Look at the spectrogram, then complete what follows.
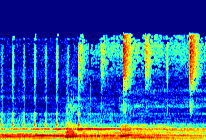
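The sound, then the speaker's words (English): A pack of wolves howl together in long, overlapping, wavering tones that rise and bend, loud, with no talking, forming a steady chorus over about two seconds. “So, like a pack of wolves.”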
